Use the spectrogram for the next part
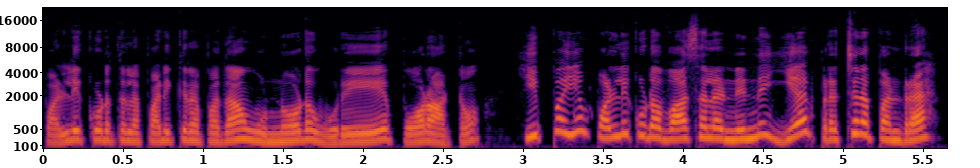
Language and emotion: Tamil, angry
